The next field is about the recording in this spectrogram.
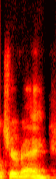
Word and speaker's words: Gervais: So at Michael Gervais, and the last name is spelled G E R V as in Victor, A I S as in Sam. So Michael Gervais.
